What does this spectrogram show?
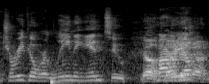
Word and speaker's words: Mariota: Marcus Mariota did actually comment that his name is the Italian pronunciation.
